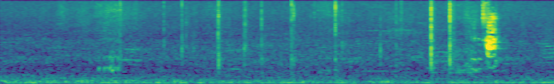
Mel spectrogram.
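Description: Norwegian Forest cat giving one short, loud call near the end, with a fainter small sound of its own about a second and a half in. Scattered faint clicks come in between.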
